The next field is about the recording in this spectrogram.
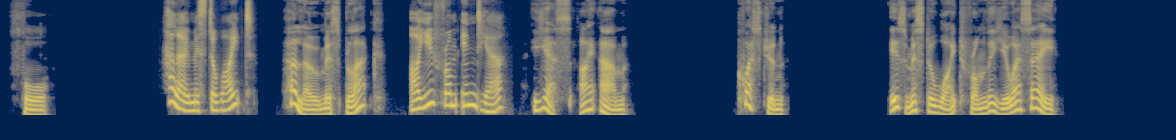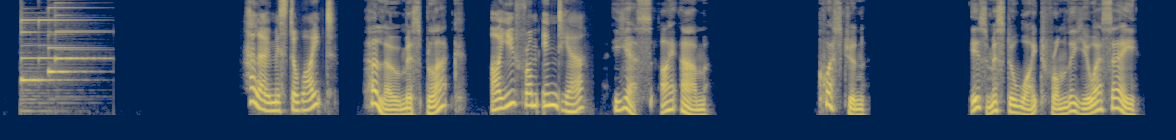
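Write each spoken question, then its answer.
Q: Is Mr. White from the USA?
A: No, he isn't. He's from India.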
